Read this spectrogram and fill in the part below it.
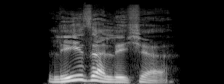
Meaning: inflection of leserlich: 1. strong/mixed nominative/accusative feminine singular 2. strong nominative/accusative plural 3. weak nominative all-gender singular
- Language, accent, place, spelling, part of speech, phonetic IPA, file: German, Germany, Berlin, leserliche, adjective, [ˈleːzɐlɪçə], De-leserliche.ogg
